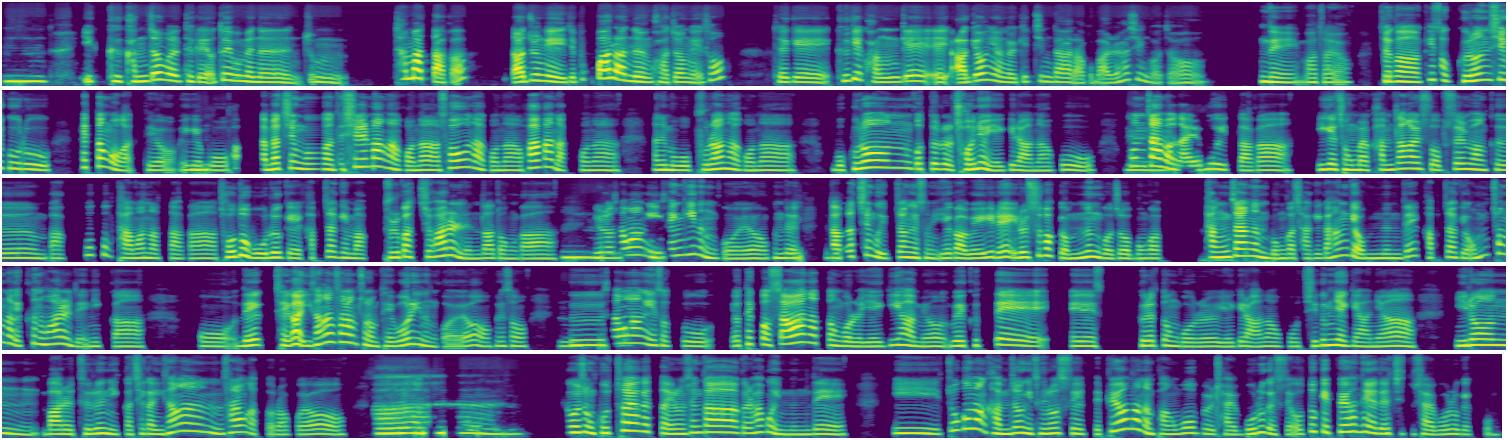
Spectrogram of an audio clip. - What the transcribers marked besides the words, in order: other background noise; laughing while speaking: "표현해야 될지도"
- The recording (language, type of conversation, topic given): Korean, advice, 파트너에게 내 감정을 더 잘 표현하려면 어떻게 시작하면 좋을까요?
